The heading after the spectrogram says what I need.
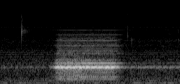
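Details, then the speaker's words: Mesa/Boogie Mark IIC+ Reissue amp after the oscillation fix, reverb connected, gain, lead and drive at 10 and lead master maxed: steady low hum rising into a loud sustained tone for about half a second; mild, lower amplifier oscillation remaining only at full lead master. "Only now we have a little bit of oscillation, a lower one. Nobody's gonna play the amp with the lead master at 10."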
